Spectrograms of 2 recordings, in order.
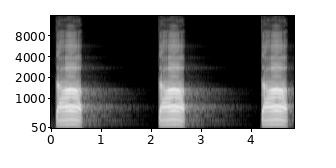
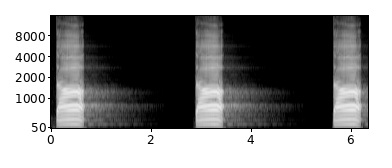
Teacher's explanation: जुबान की नोक को सामने वाले ऊपर के दो दांतों की जड़ से लगाकर बारीक आवाज में पढ़े · تا کی ادائیگی میں زبان کی نوک کو سامنے والے اوپر کے دو دانتوں کی جڑ سے لگا کر باریک آواز میں پڑھیں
